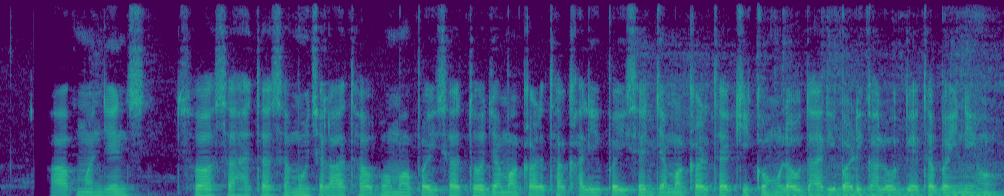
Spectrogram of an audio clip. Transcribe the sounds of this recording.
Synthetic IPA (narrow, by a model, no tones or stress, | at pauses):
aːpmɐ̃nd͡ʒen | swasaːɦt̪ʰasɐmuːt͡ʃɐlaːt̪ʰaomapɐɪsat̪od͡ʒɐmakɐɾt̪ʰakʰaːlipɐɪsed͡ʒɐmakɐɾt̪ʰakikõːlaʊd̪ʱaːɾibaɽiɡʱɐloːk̚d̪eːt̪ʰabɐɦinĩɦõː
